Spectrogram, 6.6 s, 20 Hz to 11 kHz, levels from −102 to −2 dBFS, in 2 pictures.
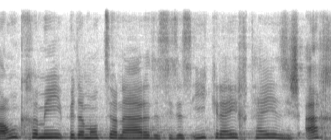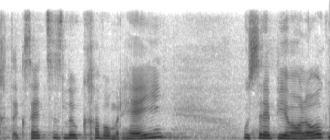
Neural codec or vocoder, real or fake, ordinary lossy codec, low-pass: none; real; none; 9.9 kHz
